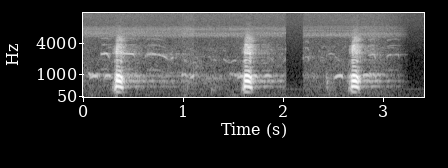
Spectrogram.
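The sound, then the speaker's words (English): Three loud, harsh grunting calls from a great hornbill, evenly spaced about a second apart, each a short deep honk-like bark standing out clearly against a quiet background with no talking. “Let's take a large bird. Let's see, great hornbill. Oh, yes, fantastic. Found in Southeast Asia.”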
